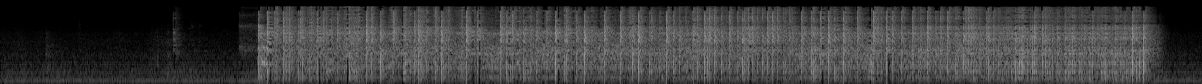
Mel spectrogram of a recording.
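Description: Electric arc welding on steel box section: one continuous weld run with a dense, fast crackle that starts about two and a half seconds in and stops abruptly about a second before the end. It is one of the welds completing the joint on the stand.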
